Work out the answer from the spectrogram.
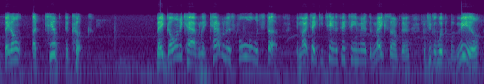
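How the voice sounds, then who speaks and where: A man with an American accent and a husky voice, hosting a casual debate, making his points emphatically and repeating them. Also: high voice. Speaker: podcast host. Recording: thin phone-like audio.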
